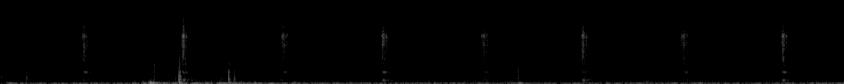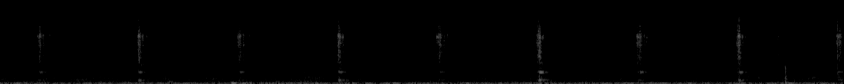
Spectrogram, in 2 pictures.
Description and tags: Ticking clock, 10 seconds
